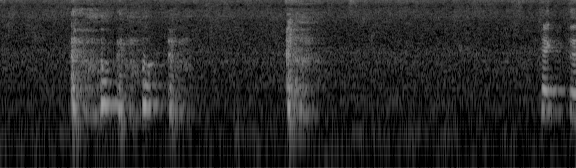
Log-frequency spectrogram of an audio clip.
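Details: Several short dry cough bursts in a hissy bathroom from a young woman after inhaling smoke, who says it hurts; plain irritant cough.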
